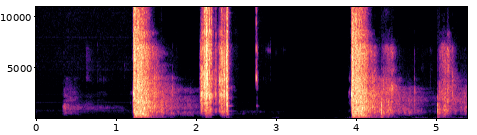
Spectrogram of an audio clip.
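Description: Two blasts from a Mossberg Maverick 88 12-gauge pump shotgun firing 2¾-inch buckshot, about two and a half seconds apart, each trailing off in a long echo. Short sharp clacks follow the first shot, typical of the pump slide being racked.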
